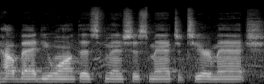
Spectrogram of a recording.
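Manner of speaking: ordinary talk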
